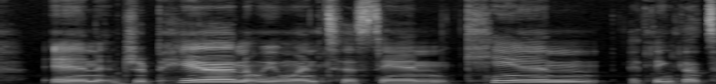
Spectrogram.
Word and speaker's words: Sankeien: our first outing In Japan, we went to Sankeien, I think that's how you say it, Sankeien Garden in Yokohama, and it was like this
